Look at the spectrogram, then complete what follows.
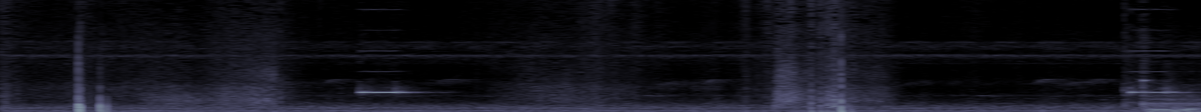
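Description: Microwave oven keypad beeping as its buttons are pressed: a couple of sharp clicks, a short high beep about two seconds in and another near the end. Right after the second beep the oven starts running with a steady electrical hum.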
